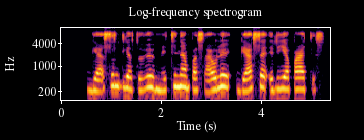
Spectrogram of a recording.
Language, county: Lithuanian, Šiauliai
